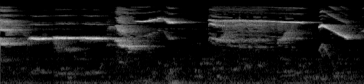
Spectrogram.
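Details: Orange-headed thrush teler song used as masteran: a long, steady whistled tone, then a buzzy flourish and high, thin drawn-out whistles, one of them sliding downward.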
